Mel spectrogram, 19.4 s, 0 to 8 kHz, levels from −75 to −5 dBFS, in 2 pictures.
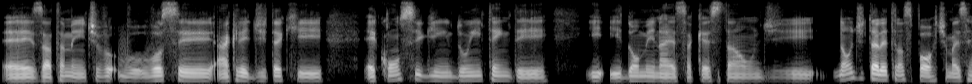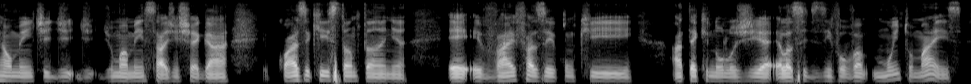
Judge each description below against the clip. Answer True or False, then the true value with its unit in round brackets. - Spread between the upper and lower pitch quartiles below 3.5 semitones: True (2.4 semitones)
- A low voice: True (95 Hz)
